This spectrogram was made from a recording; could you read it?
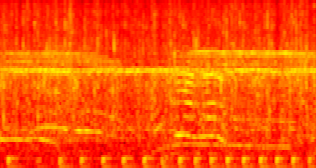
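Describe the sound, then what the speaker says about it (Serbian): A crowd at a Belgrade street protest claps in a steady, even rhythm, the beats loud and regular, with voices and whistle-like tones rising above them. "ajmo jedan veliki aplauz za Aleksandra Obradovića"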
